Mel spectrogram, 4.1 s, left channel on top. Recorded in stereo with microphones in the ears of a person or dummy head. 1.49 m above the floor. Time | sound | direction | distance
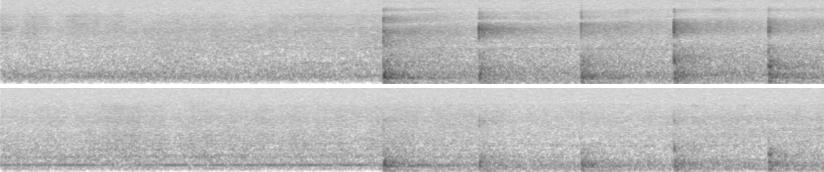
1.9 | footsteps | 60° left (ahead or behind) | ?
